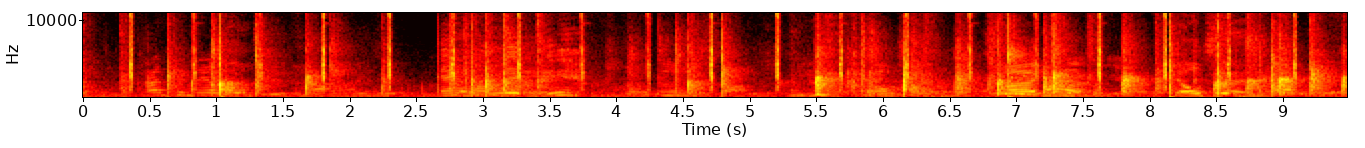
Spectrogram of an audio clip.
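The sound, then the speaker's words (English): Children clapping the rhythms of their names, sharp handclaps in quick, uneven bursts from several children at once, mixed with overlapping children's voices talking throughout. “Turn and tell your neighbor the rhythm to your name. Don't forget to clap.”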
